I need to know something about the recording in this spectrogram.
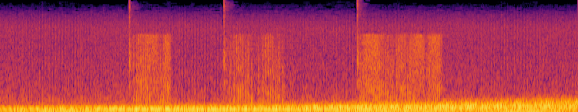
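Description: A television hisses with static in short bursts.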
